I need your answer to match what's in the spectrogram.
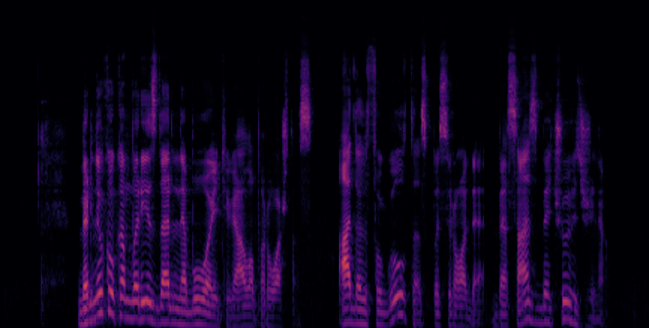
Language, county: Lithuanian, Vilnius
